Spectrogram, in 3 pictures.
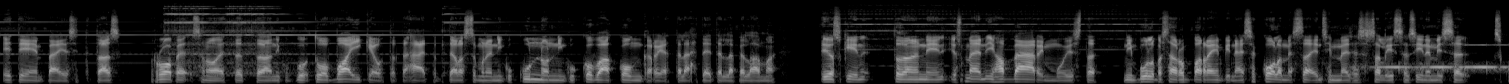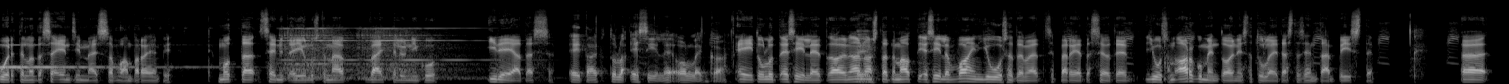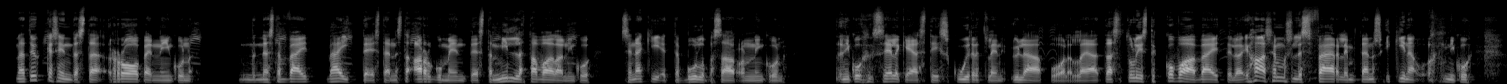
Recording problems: thin; somewhat; fading below 400 Hz
alarms or sirens; loud; until 20 s; 7 dB below the speech
animal sounds; faint; throughout; 20 dB below the speech

